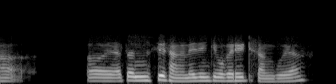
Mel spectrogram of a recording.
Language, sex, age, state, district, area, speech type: Goan Konkani, male, 18-30, Goa, Bardez, rural, conversation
